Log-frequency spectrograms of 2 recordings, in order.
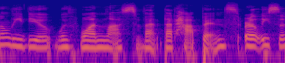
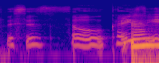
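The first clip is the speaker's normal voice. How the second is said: a louder, slow laugh of disbelief while speaking; disbelieving laugh; 7 dB louder than usual. Retold or imitated. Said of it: "Like, that kinda laugh".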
